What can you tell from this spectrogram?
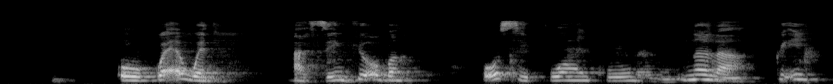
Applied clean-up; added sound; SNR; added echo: neural mask model Resemble Enhance denoiser.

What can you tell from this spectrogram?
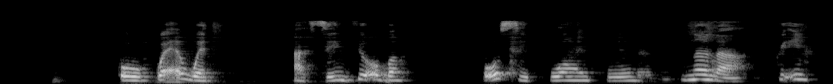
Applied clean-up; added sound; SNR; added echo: neural mask model DeepFilterNet 3.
